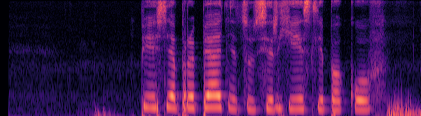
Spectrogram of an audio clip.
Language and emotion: Russian, neutral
